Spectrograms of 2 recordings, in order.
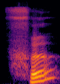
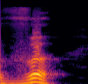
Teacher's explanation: इनमें जब फ की जब आवाज़ पैदा हो सकती है तो साथ साथ एयर रिलीज भी होती है और साथ आप आवाज़ भी पैदा कर सकते हैं। तो ये है वॉइसलेस, फ इज वॉइसलेस, व इज वॉइस्ड। ये लेबियोडेंटल हैं क्योंकि फ और व दोनों ऊपर वाले दांत जब नीचे वाले होंठ में टकराएंगे तो ये पैदा होंगी।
